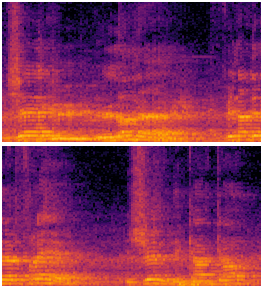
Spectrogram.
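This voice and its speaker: A young man with a Guinean accent moderates a panel, giving a public speech to a forum audience in a high voice with lively intonation. He is slow, formal and deliberate, repeating phrases for emphasis. The lo-fi sound comes from a distant mic in a large, very echoey hall at a live event, with faint noise.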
